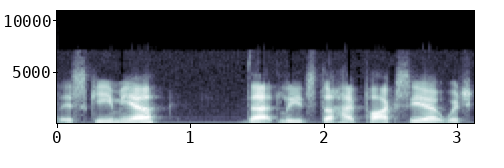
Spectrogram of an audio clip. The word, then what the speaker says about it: ischemia: cut instead of Chuck so this word is pronounced ischemia so the word ischemia means that you've cut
